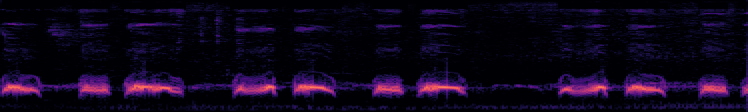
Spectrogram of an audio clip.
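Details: Low mellow cooing from a spotted dove, paired notes in quick succession with a brief gap and a soft drawn-out purr before the next pair, over a quiet low-pitched background hum.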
